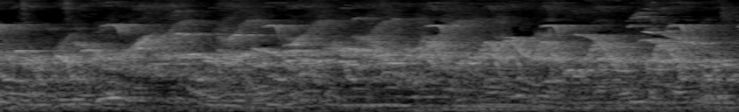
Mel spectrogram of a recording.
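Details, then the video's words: White-rumped shama, described as top class, pouring out loud continuous song of rapid sweeping whistles and chattering notes that rise and fall, with a dense overlapping texture throughout. "MURAI BATU KELAS UTAMA"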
